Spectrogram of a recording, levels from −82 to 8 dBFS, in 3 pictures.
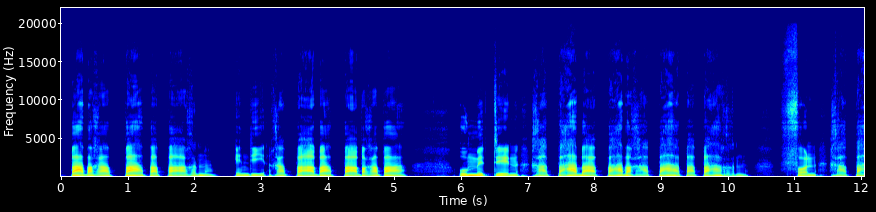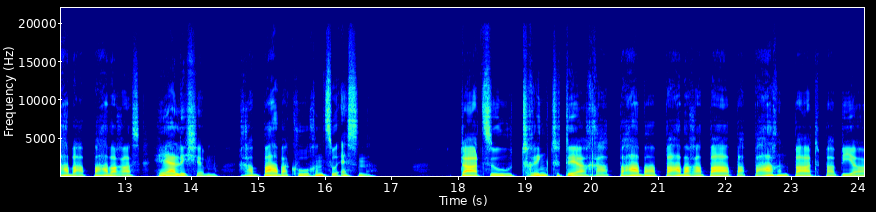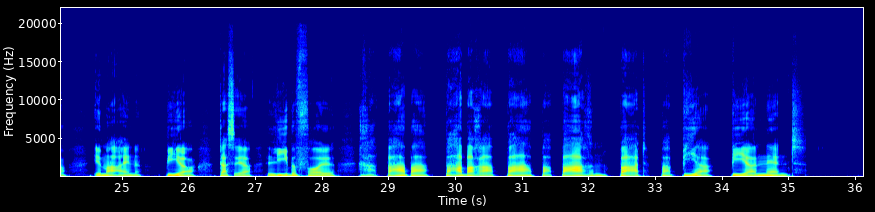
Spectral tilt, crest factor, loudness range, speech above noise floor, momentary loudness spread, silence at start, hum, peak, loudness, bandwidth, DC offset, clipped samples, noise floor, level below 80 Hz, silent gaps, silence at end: -5.5 dB/octave; 22 dB; 4 LU; 54 dB; 13 LU; 0.15 s; none; -6 dBFS; -28 LUFS; 17 kHz; under 0.1%; under 0.1%; -81 dBFS; -48 dBFS; none; 0.95 s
